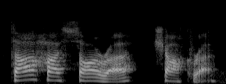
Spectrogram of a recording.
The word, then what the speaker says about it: Sahasrara Chakra: to say it the way it should be pronounced. I want you to Google Sahasrara Chakra.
